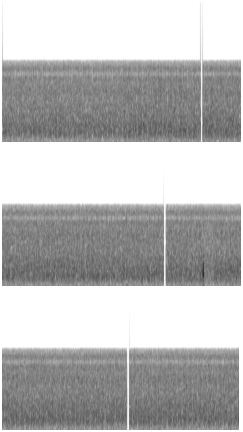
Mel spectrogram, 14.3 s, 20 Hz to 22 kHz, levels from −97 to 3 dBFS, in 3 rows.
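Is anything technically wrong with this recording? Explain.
Yes, there are two problems: the speech runs through a GSM full-rate codec for the whole clip, and it is broken by three short gaps between chunks.

The GSM full-rate coding is present from start to finish. This codec models the vocal tract with a filter and excites it with a sparse, regularly spaced pulse train, discarding most of the excitation detail, at a rate that fits 13 kbps. The result is a plainly audible buzzy, gravelly roughness on the voice. The band is confined to roughly 250 Hz to 3.6 kHz, with nothing above 3.8 kHz, so the speech sounds thin and telephone-like.

The gaps between chunks fall at 3.96 to 4.01 s, 8.01 to 8.05 s and 12.05 to 12.09 s. Each is a 44 ms hole of silence, and they repeat every 4 s. That spacing shows the audio was handled in 4 s blocks, with silence inserted at each join, likely from codec padding or late playback of each chunk. 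Nothing is missing from the speech itself, but each join interrupts it with a short hole.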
